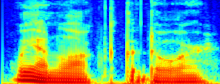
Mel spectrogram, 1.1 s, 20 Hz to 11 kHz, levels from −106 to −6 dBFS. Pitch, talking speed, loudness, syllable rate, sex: 95 Hz, 220 wpm, -18 LUFS, 6.3 syllables/s, male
